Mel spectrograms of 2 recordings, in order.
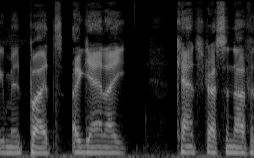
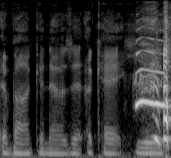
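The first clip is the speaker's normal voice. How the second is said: very loud, big, swooping put-on voice; 3 semitones lower, 12 dB louder than usual. Asked to do the voice and say huge: Donald Trump voice. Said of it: "do the Donald Trump voice. Say huge".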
